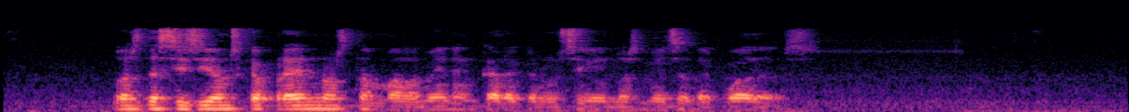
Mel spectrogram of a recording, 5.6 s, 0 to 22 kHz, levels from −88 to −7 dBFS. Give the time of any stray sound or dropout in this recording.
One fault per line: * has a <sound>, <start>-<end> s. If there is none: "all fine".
all fine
